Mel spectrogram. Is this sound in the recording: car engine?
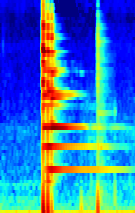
no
